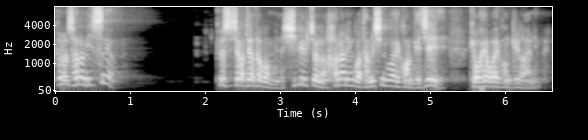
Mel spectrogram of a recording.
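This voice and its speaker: Male pastor, fervent sermon delivery, acts out the quotes, high and gravelly. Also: expressive, fast, a bit bright. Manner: impassioned preaching, acting out quoted voices.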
